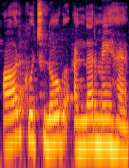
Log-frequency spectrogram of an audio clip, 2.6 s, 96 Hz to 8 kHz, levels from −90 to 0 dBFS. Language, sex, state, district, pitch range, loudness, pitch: Hindi, male, Chhattisgarh, Raipur, 165-190 Hz, -13 LUFS, 175 Hz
